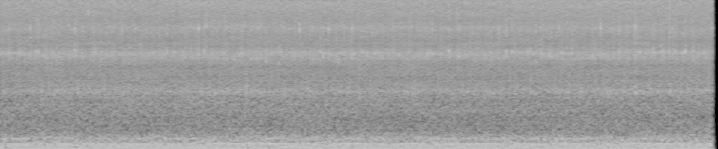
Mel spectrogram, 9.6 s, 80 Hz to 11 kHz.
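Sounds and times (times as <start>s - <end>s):
tuned 2.0 litre 1980 BMW engine: 0.0s - 9.5s.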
